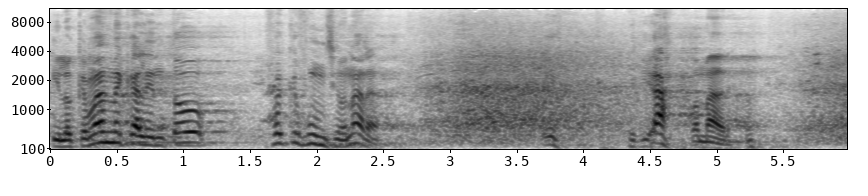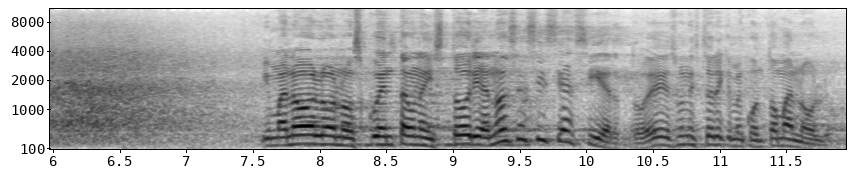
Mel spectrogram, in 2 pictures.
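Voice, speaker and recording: Profane Mexican stand-up comedian, high voice. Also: male voice, normal speed. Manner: profane, animated storytelling. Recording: live hall with crowd and noise. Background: audience laughter and murmur.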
